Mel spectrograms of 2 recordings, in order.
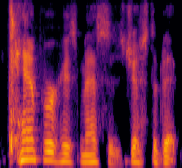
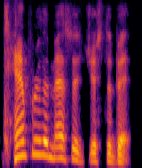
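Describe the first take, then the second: First: Said in the usual way. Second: Higher, lightly voiced party moderate urging "Temper the message"; mocking the moderates. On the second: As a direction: parrot the red Tory advice in a mock voice. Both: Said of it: "by his red Tory faction".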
